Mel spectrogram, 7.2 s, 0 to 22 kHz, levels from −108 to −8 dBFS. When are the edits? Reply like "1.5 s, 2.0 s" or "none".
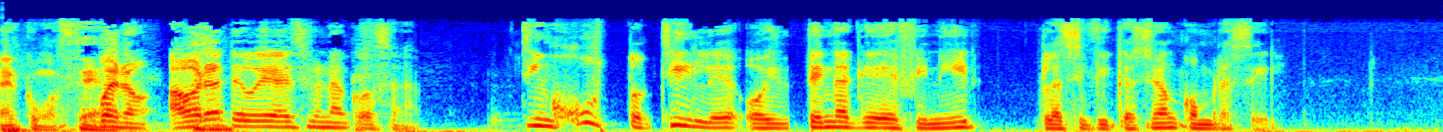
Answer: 2.6 s, 3.3 s, 3.9 s, 5.2 s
